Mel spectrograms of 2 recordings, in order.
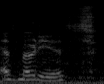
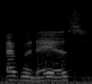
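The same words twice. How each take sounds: First: The name is said in a plain accent. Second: The name is said with a Southern drawl. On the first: The speaker calls it right. "I'm sorry" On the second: The speaker calls it wrong. "I said it like that because of Supernatural"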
